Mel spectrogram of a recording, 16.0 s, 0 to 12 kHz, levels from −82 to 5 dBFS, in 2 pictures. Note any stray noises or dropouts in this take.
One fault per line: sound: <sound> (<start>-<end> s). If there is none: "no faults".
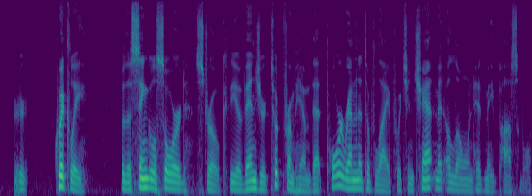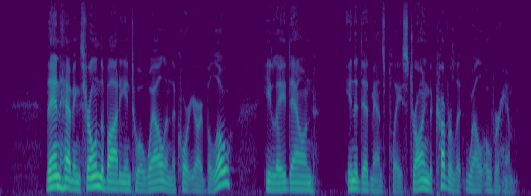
sound: laugh (0.2-0.4 s)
